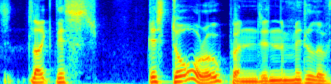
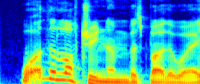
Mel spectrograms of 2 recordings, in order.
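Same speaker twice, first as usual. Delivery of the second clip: ordinary talk, nothing marked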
